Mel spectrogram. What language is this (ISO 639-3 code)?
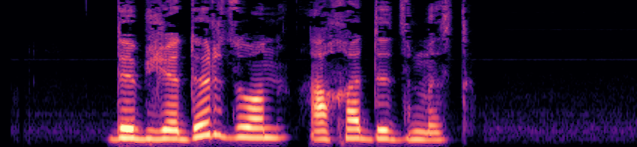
abk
